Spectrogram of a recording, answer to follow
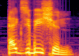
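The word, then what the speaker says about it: exhibition: बाद आर you driving एग्जिबिशन एग्जिबिशन यहां पर आप सोच रहे होंगे की ह जो अल्फाबेट है उसको मैं नहीं बोल रहा यहां पर इसको हम साइलेंट रखेंगे एग्जिबिशन फिर बोल रहा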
